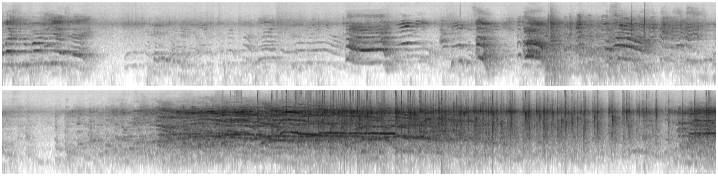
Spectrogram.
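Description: Children speak and call out in a large echoing hall.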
